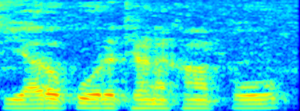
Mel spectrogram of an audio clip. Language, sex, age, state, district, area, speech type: Sindhi, male, 60+, Maharashtra, Thane, urban, spontaneous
